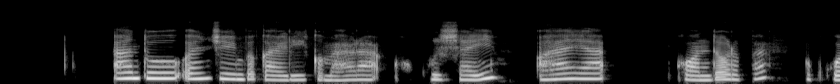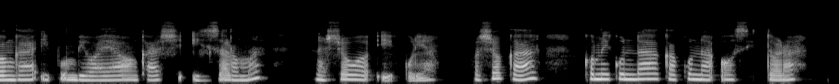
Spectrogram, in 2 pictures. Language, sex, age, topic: Oshiwambo, male, 18-24, finance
